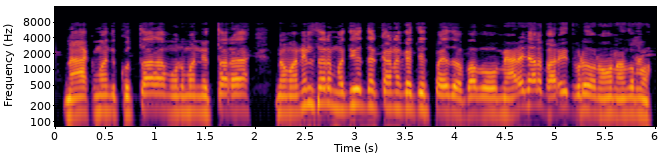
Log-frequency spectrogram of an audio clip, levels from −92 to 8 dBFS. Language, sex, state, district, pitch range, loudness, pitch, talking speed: Kannada, male, Karnataka, Bijapur, 150-180 Hz, -17 LUFS, 160 Hz, 200 wpm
